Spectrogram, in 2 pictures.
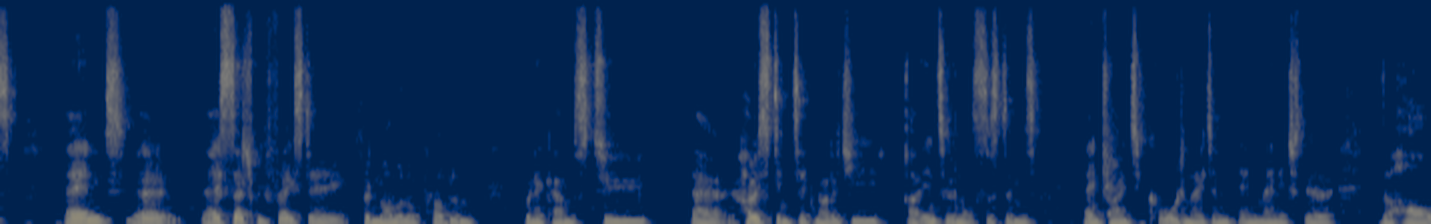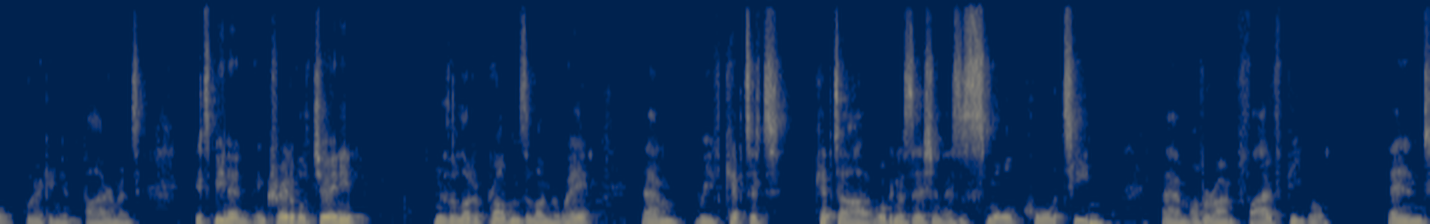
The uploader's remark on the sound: This is an audio recording of a TechSoup Connect Southern Africa virtual event hosted on 02 June 2021.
